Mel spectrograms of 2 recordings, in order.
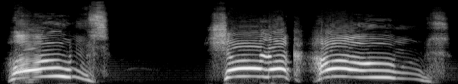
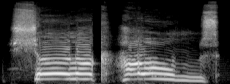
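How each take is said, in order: First: Very high, drawn-out calling; desperate loud shout. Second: Long, high echoing call; echo of a shout. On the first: Watson calling into the falls for his friend, shouting as loud as he can. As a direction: shout the name across a chasm, holding each word. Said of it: "shouted as loudly as I could". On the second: Watson's own voice returning from the falls, echoing. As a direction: send the shout back as a drawn-out echo. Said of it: "came the echo of my own voice". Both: A narrator's reading.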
